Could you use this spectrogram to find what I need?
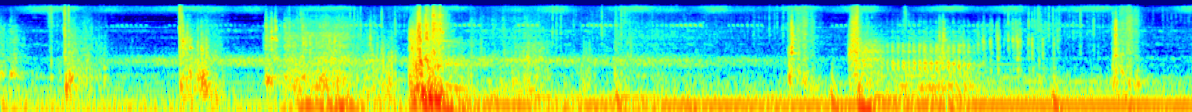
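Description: A bowstring creaks as it is drawn back.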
